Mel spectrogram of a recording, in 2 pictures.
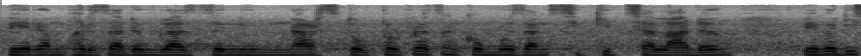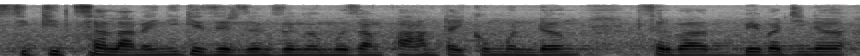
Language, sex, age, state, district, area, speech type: Bodo, male, 18-30, Assam, Chirang, urban, spontaneous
